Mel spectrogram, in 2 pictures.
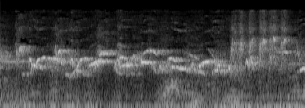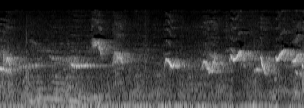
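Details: Greater green leafbird in a cage competing at a practice singing contest at Danau Bumi Restu, Cikunir. It gives rapid, varied whistles and twittering trills, densely layered with other birds' songs over a murmur of voices and background hum.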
